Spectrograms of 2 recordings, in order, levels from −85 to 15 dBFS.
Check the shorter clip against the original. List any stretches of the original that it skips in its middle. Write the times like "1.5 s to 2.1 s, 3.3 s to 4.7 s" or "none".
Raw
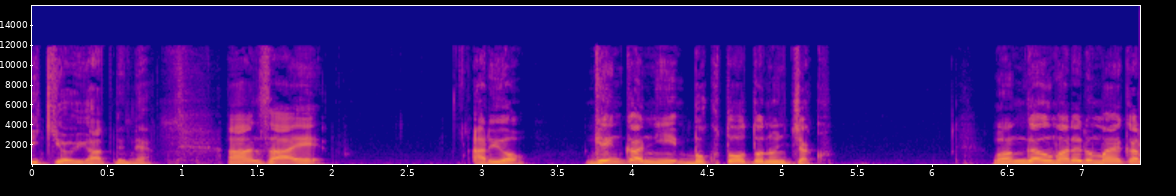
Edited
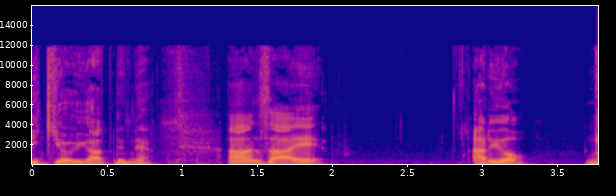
none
